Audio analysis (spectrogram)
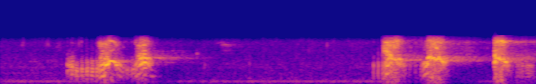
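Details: Chihuahua at play with a Boston Terrier, the dogs Enzo and Zelda: two sharp, loud barks, a pause of nearly two seconds, then three more quick barks over a faint steady low hum.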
